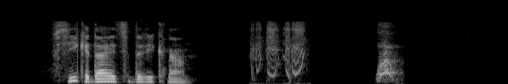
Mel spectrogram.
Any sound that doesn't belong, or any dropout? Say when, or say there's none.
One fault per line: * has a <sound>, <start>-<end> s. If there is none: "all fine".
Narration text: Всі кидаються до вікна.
* has a squeak, 2.5-3.1 s
* has a bark, 3.8-4.1 s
